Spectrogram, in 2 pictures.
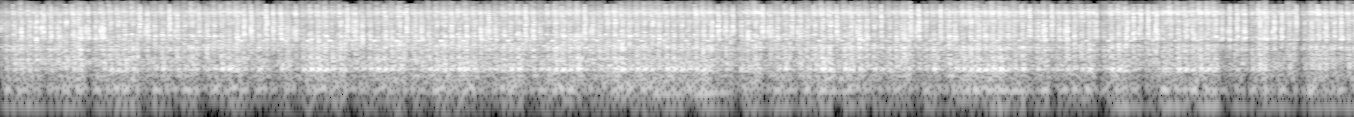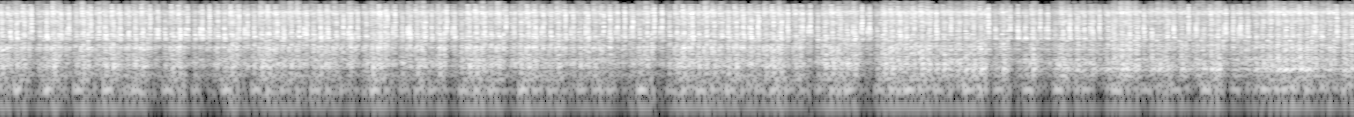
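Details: Hyundai Accent RB CRDI diesel sedan idling with busy fast metallic rattle-knock about four beats a second; loose timing chain suspected, a common problem, unconfirmed.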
